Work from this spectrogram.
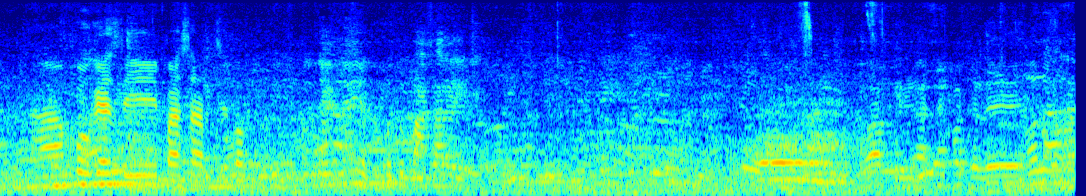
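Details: Large cattle coming down off a truck at Pasar Jelok market give drawn-out, low droning moos, one near the start and another around six seconds, over steady chatter of human voices and crowd bustle.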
